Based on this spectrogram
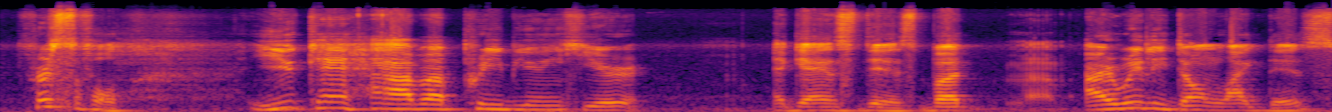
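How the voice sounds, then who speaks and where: With a Spanish accent and a bright, sharp tone, a man talks at a fairly slow pace with ordinary pitch variation. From Mexico. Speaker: 3D graphics tutorial creator. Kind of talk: tutorial. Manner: halting, many fillers.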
